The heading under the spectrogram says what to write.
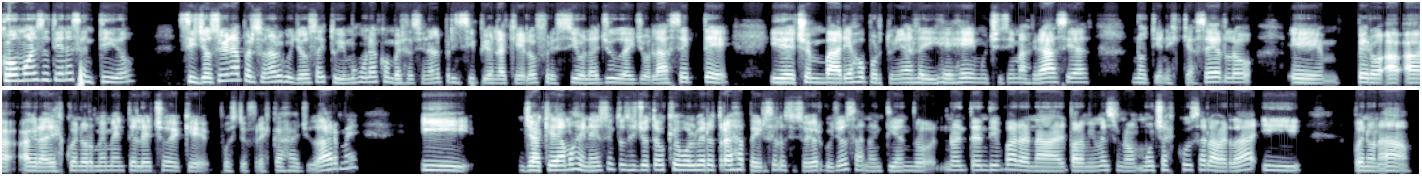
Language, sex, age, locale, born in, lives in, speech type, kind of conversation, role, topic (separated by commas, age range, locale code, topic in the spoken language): Spanish, female, 30-34, es-VE, Venezuela, United States, conversation, advice, user, ¿Cómo puedo disculparme sinceramente después de haber herido a alguien?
